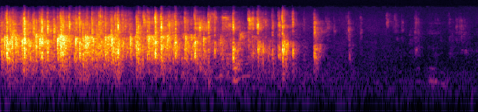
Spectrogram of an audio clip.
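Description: Audience applauding, a dense patter of many hands clapping that dies away about four seconds in, leaving a few scattered claps.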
